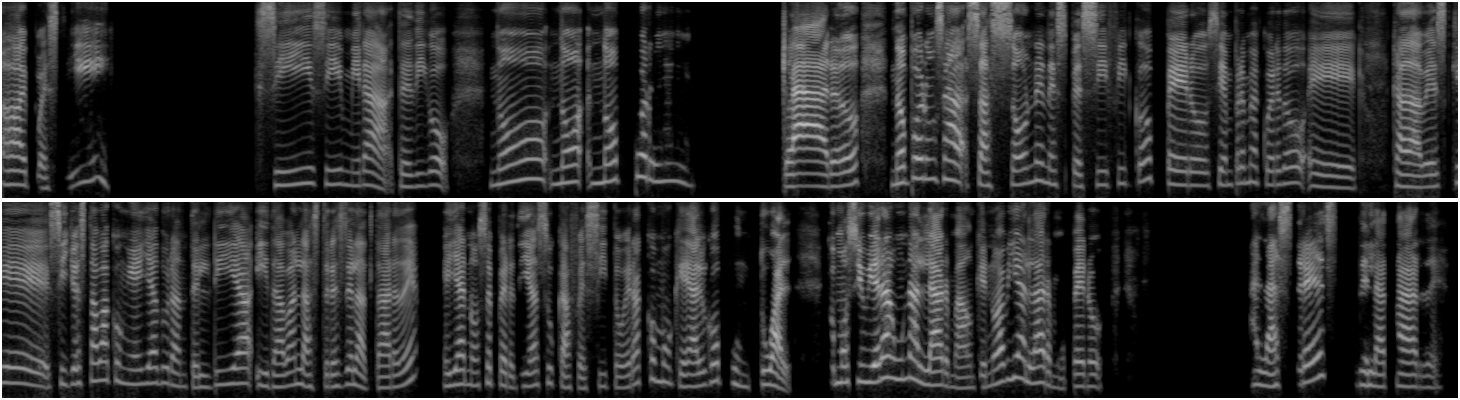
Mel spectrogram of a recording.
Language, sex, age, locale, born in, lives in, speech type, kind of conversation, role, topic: Spanish, female, 30-34, es-US, Puerto Rico, United States, conversation, unstructured, none, ¿Cuál es tu mejor recuerdo con tus abuelos?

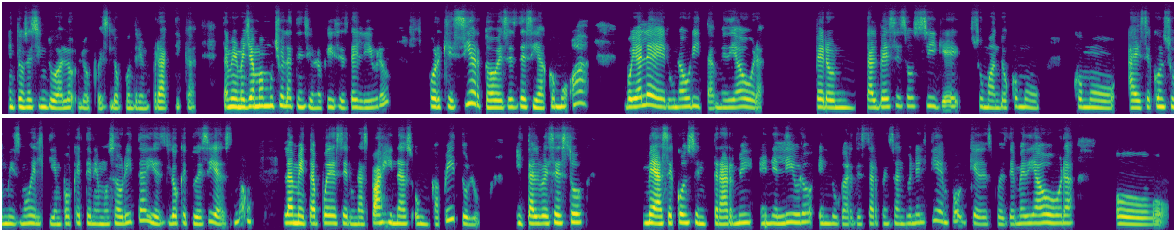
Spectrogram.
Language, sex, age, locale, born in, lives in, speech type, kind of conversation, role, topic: Spanish, female, 25-29, es-CO, Colombia, United States, conversation, advice, user, ¿Cómo puedo aprovechar el aburrimiento para mejorar mi concentración y trabajar en tareas largas?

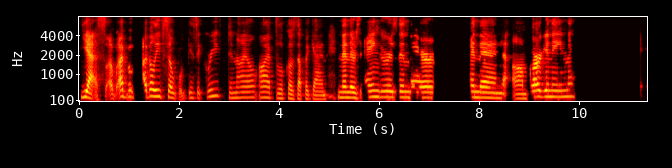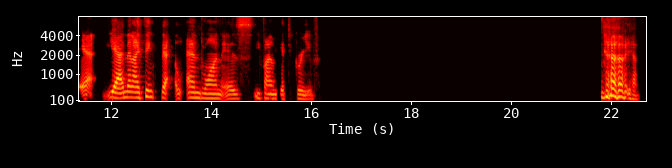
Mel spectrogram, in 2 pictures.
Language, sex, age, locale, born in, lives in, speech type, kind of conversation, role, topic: English, female, 60-64, en-US, United States, United States, conversation, podcast, host, What are thoughtful ways to be there for a friend who is grieving?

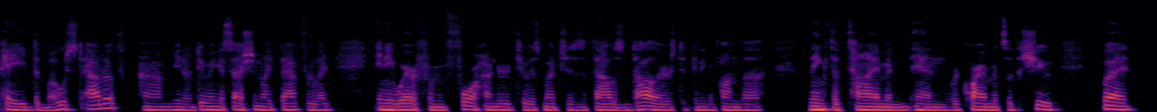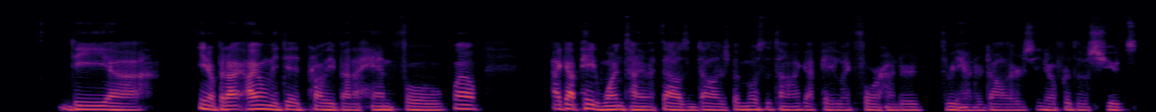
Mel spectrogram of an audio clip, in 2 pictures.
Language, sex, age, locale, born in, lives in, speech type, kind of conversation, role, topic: English, male, 60-64, en-US, United States, United States, conversation, unstructured, none, What is a hobby you have rediscovered recently?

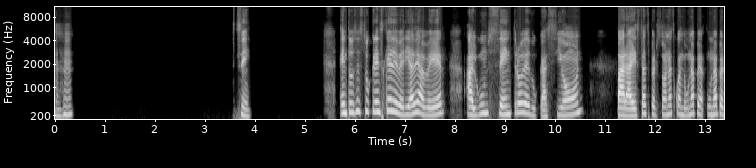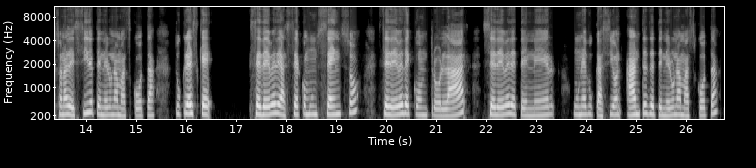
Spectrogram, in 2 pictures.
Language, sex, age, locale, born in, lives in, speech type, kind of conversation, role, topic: Spanish, female, 55-59, es-MX, United States, United States, conversation, unstructured, none, ¿Te preocuparía que un animal de tu vecindario fuera agresivo?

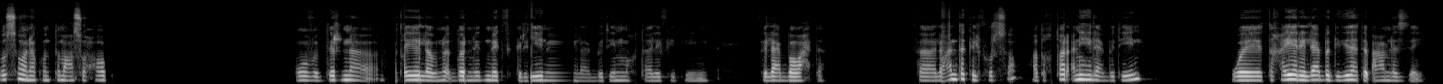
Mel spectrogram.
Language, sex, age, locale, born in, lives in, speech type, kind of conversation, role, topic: Arabic, female, 25-29, ar-EG, Egypt, Egypt, read, expert-assistant, asker, لو عندك القدرة تدمج لعبتين مشهورين مع بعض، إيه هما وحيبقى شكل اللعبة الجديدة عامل إزاي؟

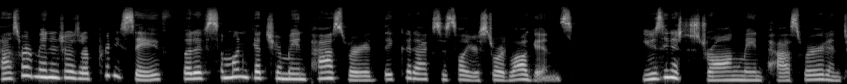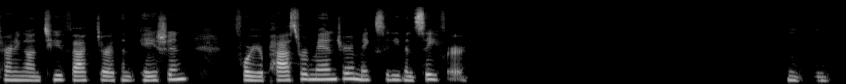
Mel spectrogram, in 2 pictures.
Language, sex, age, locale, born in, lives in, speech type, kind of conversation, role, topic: English, female, 30-34, en-US, United States, United States, read, expert-assistant, expert, Why is online privacy important?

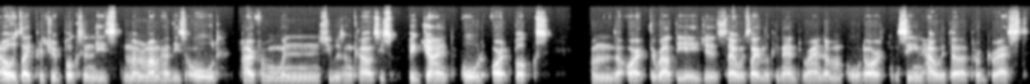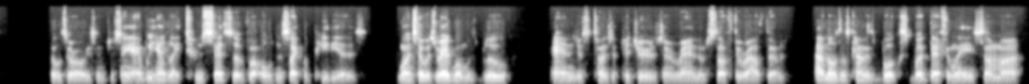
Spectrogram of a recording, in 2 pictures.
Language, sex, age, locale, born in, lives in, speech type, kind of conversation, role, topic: English, male, 40-44, en-US, United States, United States, conversation, unstructured, none, Which school-assigned book has stayed with you, and why does it still resonate?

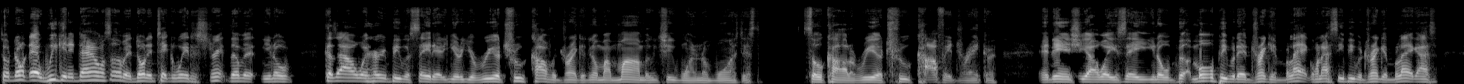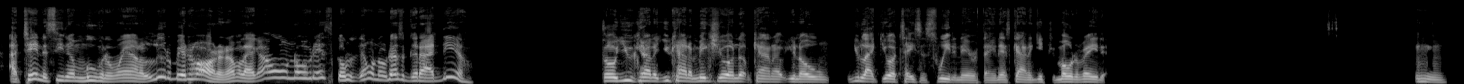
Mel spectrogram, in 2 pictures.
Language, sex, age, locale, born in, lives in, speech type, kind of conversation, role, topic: English, male, 45-49, en-US, United States, United States, conversation, podcast, host, What helps you keep your energy and focus when work gets challenging?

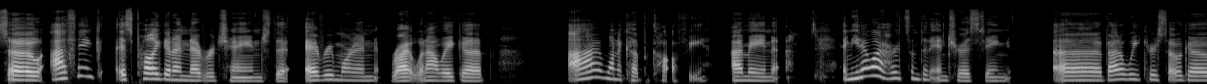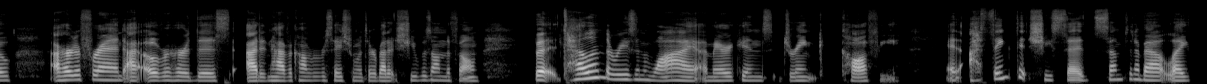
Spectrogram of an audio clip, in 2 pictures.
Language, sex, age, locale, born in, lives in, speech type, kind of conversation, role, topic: English, female, 30-34, en-US, United States, United States, conversation, unstructured, none, What would your ideal day look like a few years from now, and who and what would fill it?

